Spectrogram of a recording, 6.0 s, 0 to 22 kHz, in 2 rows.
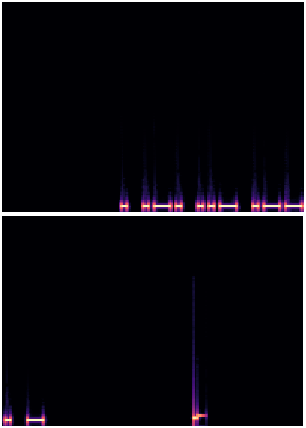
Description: Morse code, heard as a keyed tone, about 22 wpm, 700 Hz. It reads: ERUPT
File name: 5 Letter Words - First 3 Letters Given - 22wpm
